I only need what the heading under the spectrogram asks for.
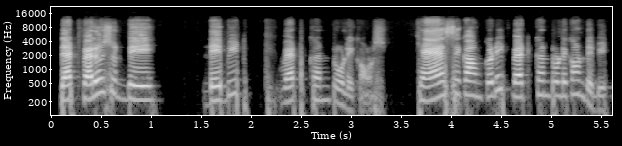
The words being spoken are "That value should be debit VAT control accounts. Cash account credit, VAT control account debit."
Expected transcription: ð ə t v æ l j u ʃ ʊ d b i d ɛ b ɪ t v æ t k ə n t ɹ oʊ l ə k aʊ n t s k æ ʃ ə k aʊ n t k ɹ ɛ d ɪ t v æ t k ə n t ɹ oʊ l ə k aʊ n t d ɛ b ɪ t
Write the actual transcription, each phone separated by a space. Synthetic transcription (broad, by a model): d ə t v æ l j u ʃ ʊ d b i d ɛ b ɪ t v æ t k ə n t ɹ oʊ l ə k aʊ n t s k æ s ə k aʊ n t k ʌ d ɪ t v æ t k ə n t ɹ oʊ l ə k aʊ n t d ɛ b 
